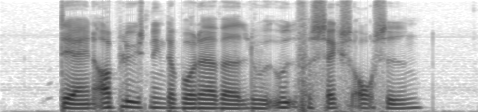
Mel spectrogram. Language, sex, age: Danish, male, 24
